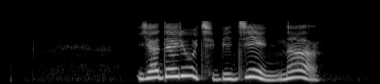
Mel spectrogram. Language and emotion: Russian, positive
